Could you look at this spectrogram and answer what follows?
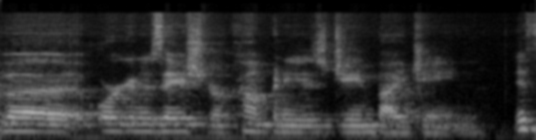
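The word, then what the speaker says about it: GeneByGene: Um, gene by gene. How do you spell that? Ge ne y ge ne. So gan like as in a gene in the DNA.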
